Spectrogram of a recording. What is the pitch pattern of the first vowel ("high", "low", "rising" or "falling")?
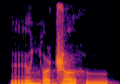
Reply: high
